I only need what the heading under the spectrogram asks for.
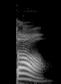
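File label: "dao", Chinese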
